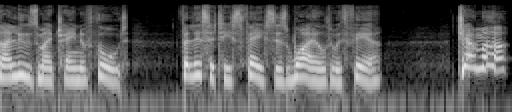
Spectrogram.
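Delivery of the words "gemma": high, desperate call; frightened cry. A narrator's reading. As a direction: cry out the name in fear. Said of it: "she cries".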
